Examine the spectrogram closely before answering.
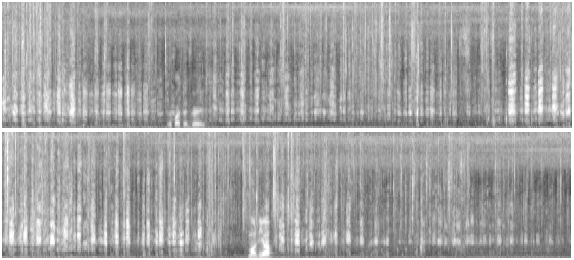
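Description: Paws crunch and scuff on loose gravel.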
